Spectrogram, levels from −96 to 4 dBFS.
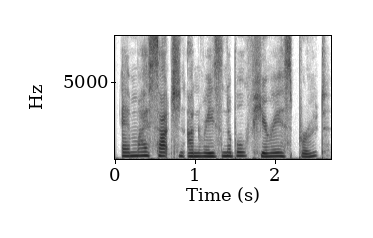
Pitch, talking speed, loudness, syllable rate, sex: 215 Hz, 155 wpm, -18 LUFS, 5.2 syllables/s, female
